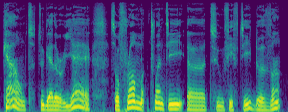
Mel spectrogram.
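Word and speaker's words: vingt: And the last one, so this G letter is here, but you don't pronounce it, okay?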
